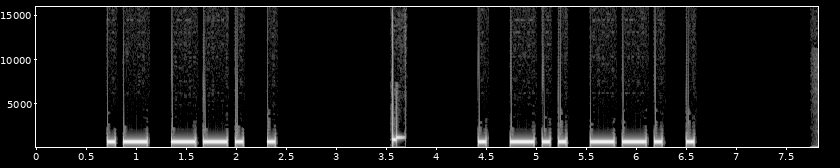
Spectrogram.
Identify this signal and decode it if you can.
Morse code, heard as a keyed tone, about 15 wpm, 700 Hz. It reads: AGE EDGE
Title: Sets of 3 Words - New Word Drill - 15wpm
